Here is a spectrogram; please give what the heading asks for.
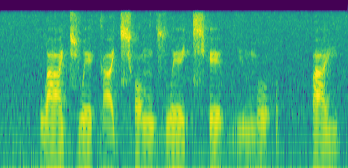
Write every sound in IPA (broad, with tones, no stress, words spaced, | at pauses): hwa˦ t͡ɕwe˥˧ɡa˧t͡ɕʰɔ˦ŋ d͡zwe˦t͡ɕʰe˥˧ bi˧mo˦ʔ | pa˥˧j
